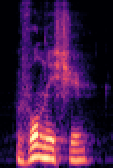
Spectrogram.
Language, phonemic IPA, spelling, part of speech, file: Dutch, /ˈvɔnɪʃə/, vonnisje, noun, Nl-vonnisje.ogg
- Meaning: diminutive of vonnis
